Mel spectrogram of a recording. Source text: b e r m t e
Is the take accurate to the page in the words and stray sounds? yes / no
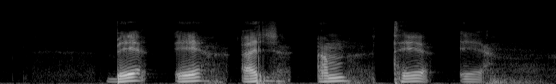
yes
